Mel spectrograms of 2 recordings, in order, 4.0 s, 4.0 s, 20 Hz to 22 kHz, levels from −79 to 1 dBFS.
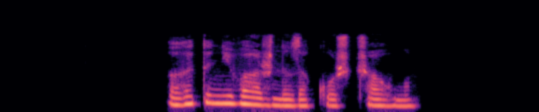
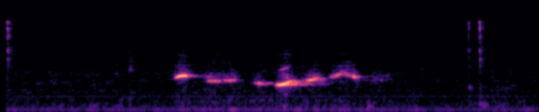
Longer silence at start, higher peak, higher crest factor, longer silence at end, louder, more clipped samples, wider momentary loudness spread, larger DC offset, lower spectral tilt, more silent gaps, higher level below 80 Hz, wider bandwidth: about the same, 1.25 s vs 1.3 s; about the same, -6 dBFS vs -6 dBFS; about the same, 18 dB vs 20 dB; second, 0.95 s vs 1.35 s; about the same, -22 LUFS vs -21 LUFS; neither; second, 10 LU vs 26 LU; neither; first, -5 dB/octave vs -0.5 dB/octave; neither; about the same, -64 dBFS vs -68 dBFS; second, 7.4 kHz vs 11.5 kHz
